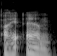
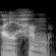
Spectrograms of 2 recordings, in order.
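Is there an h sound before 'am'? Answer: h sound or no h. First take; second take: no h; h sound. First: Am begins with a vowel, no h sound. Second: Am begins with an added h sound. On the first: The speaker calls it right. "C'est I am" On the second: The speaker calls it wrong. "C'est pas I am. Il y en a qui le prononcent quand il n'y en a pas le H"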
